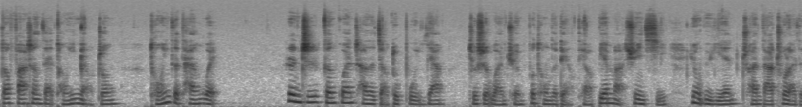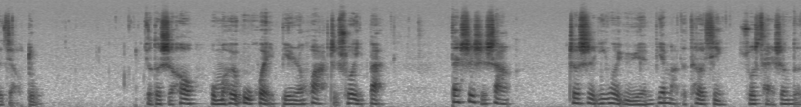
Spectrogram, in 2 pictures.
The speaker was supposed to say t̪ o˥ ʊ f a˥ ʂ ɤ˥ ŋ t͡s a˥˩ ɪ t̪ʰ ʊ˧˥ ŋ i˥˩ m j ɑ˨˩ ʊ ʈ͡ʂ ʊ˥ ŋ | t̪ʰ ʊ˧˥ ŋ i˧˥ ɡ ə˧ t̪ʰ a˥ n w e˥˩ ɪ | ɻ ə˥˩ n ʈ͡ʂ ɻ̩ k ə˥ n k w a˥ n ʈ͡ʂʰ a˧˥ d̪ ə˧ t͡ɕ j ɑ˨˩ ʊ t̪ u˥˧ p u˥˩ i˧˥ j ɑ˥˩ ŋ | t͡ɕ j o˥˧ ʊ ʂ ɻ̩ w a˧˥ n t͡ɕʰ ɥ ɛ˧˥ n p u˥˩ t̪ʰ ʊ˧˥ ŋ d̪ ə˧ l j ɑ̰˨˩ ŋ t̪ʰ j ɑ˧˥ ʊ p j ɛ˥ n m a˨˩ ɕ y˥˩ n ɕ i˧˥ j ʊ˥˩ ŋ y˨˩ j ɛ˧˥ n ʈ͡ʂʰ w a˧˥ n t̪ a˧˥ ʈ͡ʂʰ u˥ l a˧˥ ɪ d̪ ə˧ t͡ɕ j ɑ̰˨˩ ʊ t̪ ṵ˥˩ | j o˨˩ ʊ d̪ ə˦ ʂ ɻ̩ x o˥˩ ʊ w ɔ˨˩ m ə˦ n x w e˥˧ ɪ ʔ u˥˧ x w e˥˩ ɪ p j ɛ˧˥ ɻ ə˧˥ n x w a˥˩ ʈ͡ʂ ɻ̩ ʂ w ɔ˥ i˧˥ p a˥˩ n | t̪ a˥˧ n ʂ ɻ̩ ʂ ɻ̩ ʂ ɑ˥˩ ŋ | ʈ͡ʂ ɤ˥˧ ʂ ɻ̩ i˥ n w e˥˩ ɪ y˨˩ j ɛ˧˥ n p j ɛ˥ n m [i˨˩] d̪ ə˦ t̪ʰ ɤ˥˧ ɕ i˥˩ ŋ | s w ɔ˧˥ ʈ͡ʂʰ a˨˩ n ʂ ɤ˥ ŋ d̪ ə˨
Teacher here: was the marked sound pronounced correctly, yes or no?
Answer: no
